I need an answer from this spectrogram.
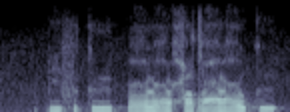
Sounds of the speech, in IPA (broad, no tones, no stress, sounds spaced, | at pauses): p i f ʉ k ʉ | ʕ ʉ ʕ ɵ ħ ɐ dˤ ɨ ʕ ɨ ʕ u k ɨ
